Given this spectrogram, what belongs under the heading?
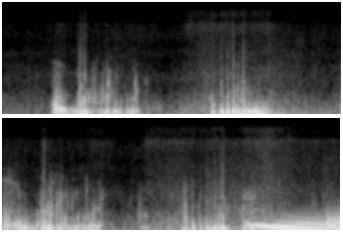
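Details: Ordinary stomach growling (borborygmi): loud, low, croaking rumbles in bursts, ending in a drawn-out whining groan; a normal gut sound.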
